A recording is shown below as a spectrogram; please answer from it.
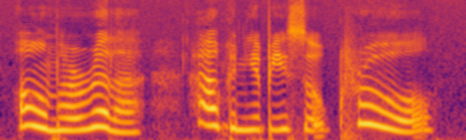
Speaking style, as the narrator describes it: sobbed Anne

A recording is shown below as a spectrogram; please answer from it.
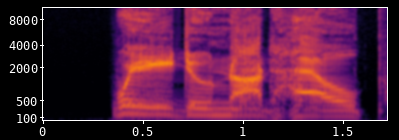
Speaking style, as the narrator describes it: said in a harsh, croaky voice

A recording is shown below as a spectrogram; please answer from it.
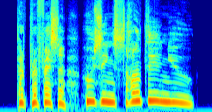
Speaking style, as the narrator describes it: asked Parvati timidly

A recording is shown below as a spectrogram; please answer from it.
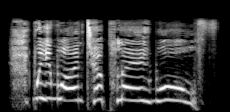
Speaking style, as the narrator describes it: they both cried together

